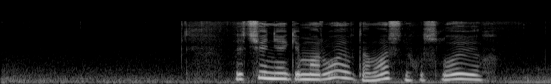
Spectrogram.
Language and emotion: Russian, neutral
